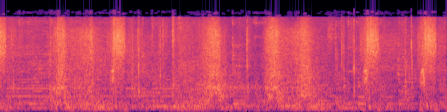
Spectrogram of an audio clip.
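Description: Film fight soundtrack: background score music with dubbed punch and whoosh sound effects, several hits landing about every half second.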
